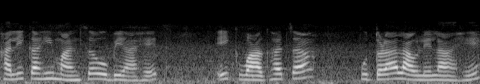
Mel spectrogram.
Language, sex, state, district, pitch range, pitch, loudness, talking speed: Marathi, male, Maharashtra, Mumbai Suburban, 205-255 Hz, 235 Hz, -16 LUFS, 125 wpm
